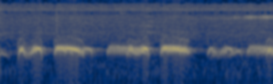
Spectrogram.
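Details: During decoy trapping in extreme cold weather, when the birds are less aggressive, a spotted dove gives a steady run of low, hollow coos, each about half a second long, repeated almost without pause.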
